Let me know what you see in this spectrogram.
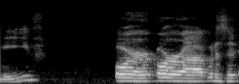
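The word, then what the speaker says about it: Niamh: of these names like N I A MH. Apparently, that's the word that's the name Nev or uh what is it?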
